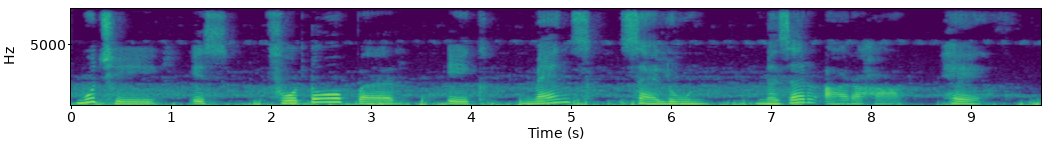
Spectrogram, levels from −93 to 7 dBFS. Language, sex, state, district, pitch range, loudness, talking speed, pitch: Hindi, female, Madhya Pradesh, Katni, 155-205 Hz, -18 LUFS, 70 wpm, 170 Hz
